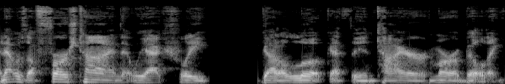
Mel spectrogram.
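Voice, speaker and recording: A man with an American accent speaks at a moderate pace. The recording is very clean, with a silent background. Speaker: retired firefighter. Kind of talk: interview, personal testimony. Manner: casual, halting with fillers.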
